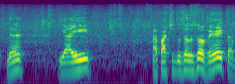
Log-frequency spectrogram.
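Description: A male speaker talks while noticeable background noise runs underneath. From São Paulo, Capão Redondo. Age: 40s. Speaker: samba and pagode singer. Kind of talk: casual chat.

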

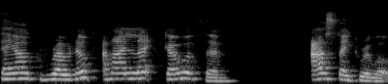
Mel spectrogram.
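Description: A woman with an English accent speaks in a fairly high voice with lively intonation. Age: 50s. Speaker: former nurse. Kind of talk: interview.

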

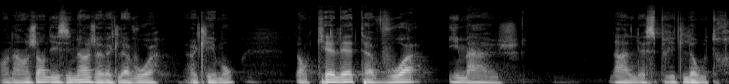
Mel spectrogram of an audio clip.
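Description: In a very clean recording with a silent background, a man with a fairly low, dark, mellow voice speaks fairly slowly and monotonously, leaving long, frequent pauses. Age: 60s. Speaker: sales and communication consultant. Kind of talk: interview.

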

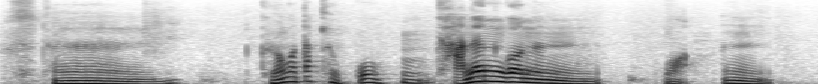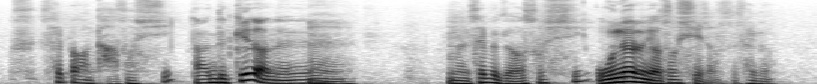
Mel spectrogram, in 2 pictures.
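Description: Very slowly and with long, frequent pauses, a man speaks in a fairly low, dark and mellow voice. It sounds somewhat breathy, with very wide pitch swings. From South Korea, Pyeongtaek (Songtan). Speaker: R&B singer-songwriter. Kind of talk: casual chat.

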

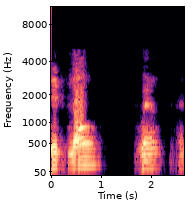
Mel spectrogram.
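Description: A man talks at a very slow pace. His medium-pitched voice has monotone, flat intonation. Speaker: meditation teacher monk. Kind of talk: dharma talk with interpreter.

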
